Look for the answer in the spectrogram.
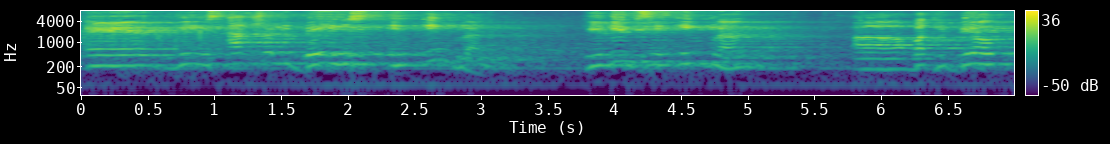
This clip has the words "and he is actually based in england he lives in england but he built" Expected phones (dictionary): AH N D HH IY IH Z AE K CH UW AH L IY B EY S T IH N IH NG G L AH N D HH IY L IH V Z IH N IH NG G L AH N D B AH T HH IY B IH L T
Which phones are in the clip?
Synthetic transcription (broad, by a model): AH N D HH IY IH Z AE K CH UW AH L IY B EY S T IH N IH NG G L AH N D HH IY L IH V S IH N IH NG G L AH N D B AH T HH IY B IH L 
